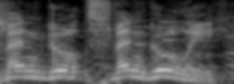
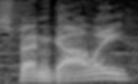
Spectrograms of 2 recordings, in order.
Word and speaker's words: Svengoolie: Pronounce it that way on purpose? – Svengoolie. – Not Svengali? – No, Svengoolie. He's a ghoul.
